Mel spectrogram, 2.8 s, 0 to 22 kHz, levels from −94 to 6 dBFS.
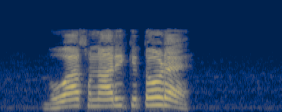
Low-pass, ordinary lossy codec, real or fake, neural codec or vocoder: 7.2 kHz; MP3, 64 kbps; real; none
